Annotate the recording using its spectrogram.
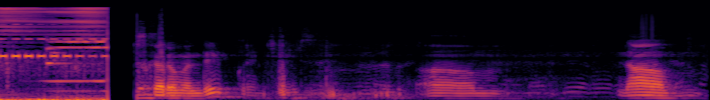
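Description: A man speaks into a microphone in a calm, steady voice.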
